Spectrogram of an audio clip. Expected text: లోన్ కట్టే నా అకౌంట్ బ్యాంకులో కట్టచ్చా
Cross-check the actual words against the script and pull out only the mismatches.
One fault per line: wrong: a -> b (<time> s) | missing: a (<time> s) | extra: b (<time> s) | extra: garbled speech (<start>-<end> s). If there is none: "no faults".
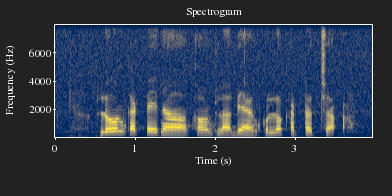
no faults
